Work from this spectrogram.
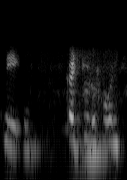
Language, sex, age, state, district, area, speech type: Dogri, female, 18-30, Jammu and Kashmir, Jammu, rural, conversation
